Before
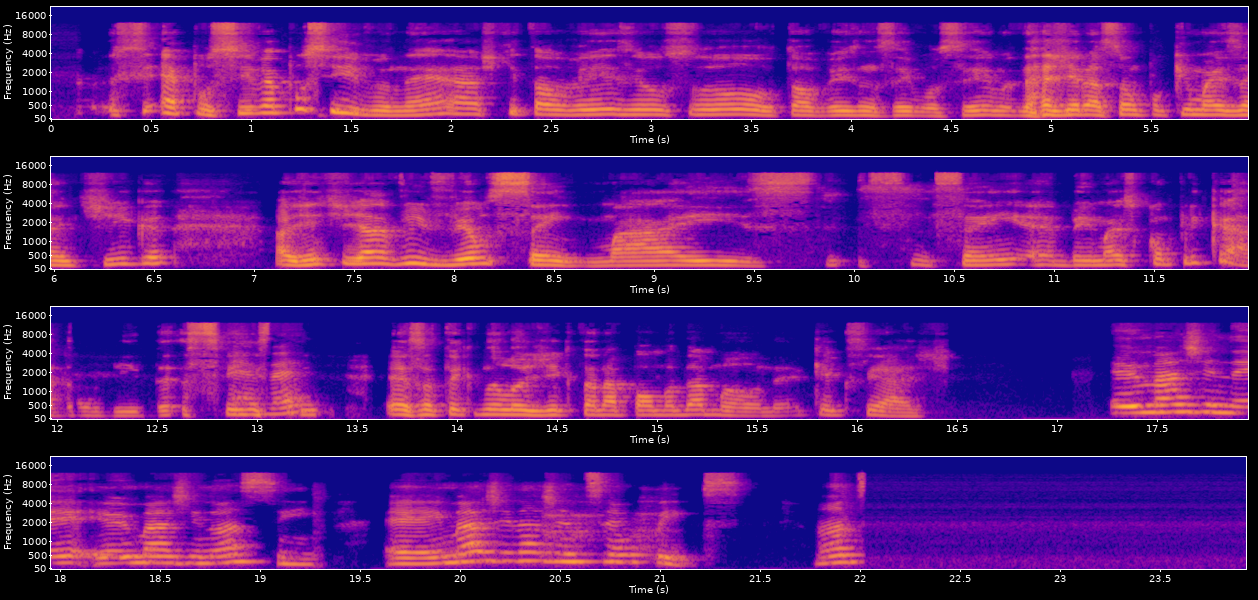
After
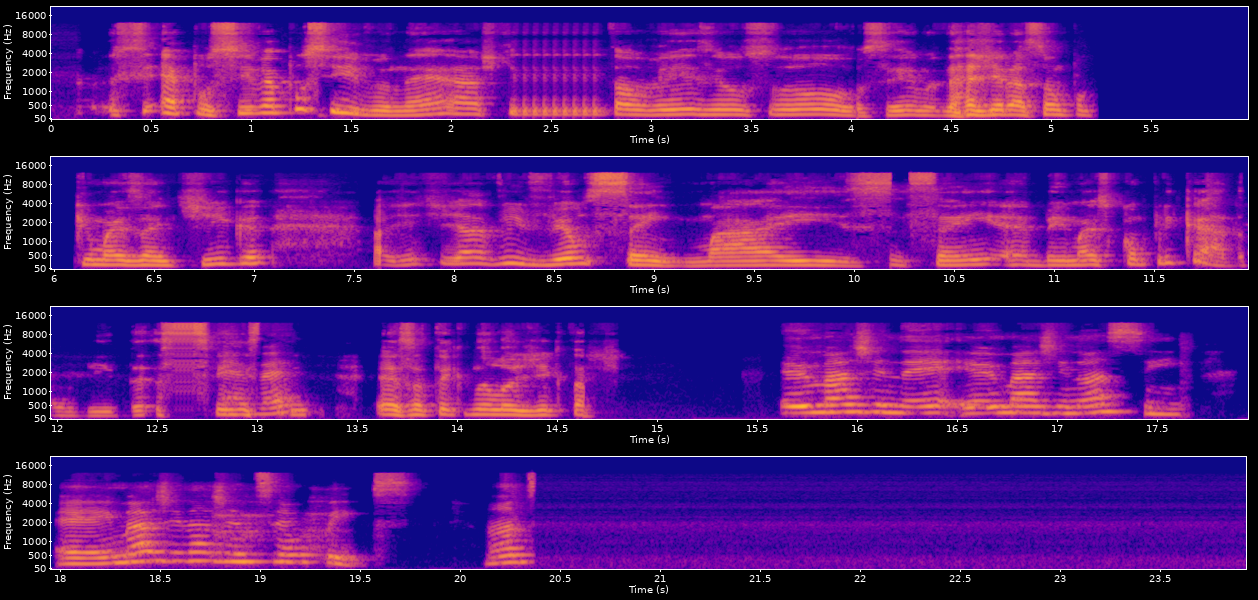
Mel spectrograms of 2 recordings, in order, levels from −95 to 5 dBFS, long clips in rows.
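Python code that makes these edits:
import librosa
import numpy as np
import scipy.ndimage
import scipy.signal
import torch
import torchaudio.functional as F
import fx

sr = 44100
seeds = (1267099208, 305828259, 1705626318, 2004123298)

y = fx.edit(x, sr, fx.stutter(start_s=2.31, slice_s=0.05, count=9),
    fx.cut(start_s=3.63, length_s=0.78),
    fx.insert_silence(at_s=5.61, length_s=0.87),
    fx.fade_in_from(start_s=7.14, length_s=1.74, curve='qsin', floor_db=-18.5),
    fx.cut(start_s=9.69, length_s=0.62),
    fx.stutter(start_s=12.71, slice_s=0.02, count=5),
    fx.cut(start_s=14.68, length_s=1.6), tone=tone)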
